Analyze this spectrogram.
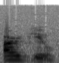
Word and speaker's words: argue: Intrigue plague argue h i noticed that you actually say the U when you say argue where the rest of the words the U is silent this is why arue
